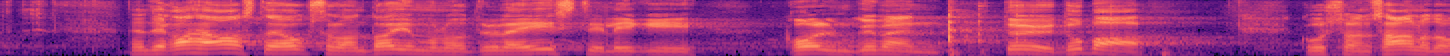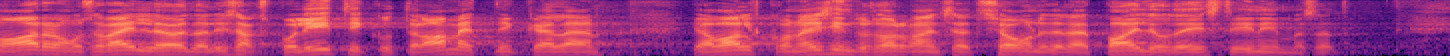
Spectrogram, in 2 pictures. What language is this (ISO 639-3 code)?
est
